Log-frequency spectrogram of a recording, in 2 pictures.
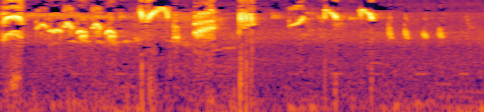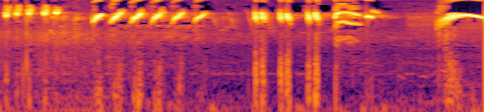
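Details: Orange-headed thrush singing teler: lively, varied phrases of high clear whistles, sharp downslurred chirps and quick runs of repeated notes, separated by brief silences.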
